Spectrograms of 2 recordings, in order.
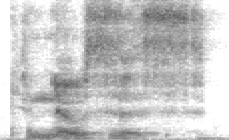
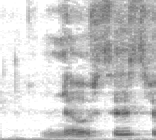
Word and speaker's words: Kenosis: Kenosis. – Gnosis or Kenosis? – Kenosis. – It's like Ken-osis.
